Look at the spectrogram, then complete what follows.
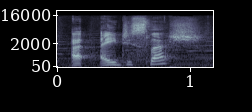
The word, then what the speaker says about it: Aegislash: Wave 1 is going to contain, I don't know how to pronounce this Pokemon's name properly, Aegislash?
